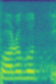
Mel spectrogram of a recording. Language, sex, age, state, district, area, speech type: Bengali, female, 45-60, West Bengal, Purba Bardhaman, rural, read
